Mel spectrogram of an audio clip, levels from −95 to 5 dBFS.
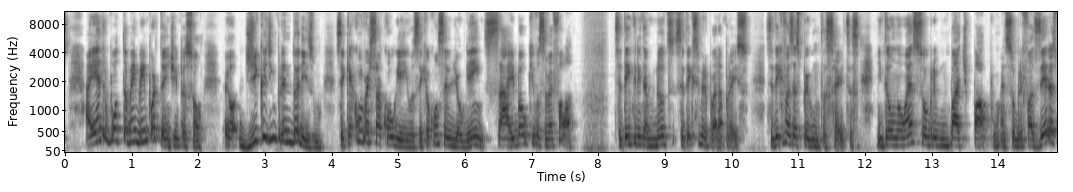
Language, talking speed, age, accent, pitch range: Portuguese, 230 wpm, 20-39, Brazilian, 170-225 Hz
